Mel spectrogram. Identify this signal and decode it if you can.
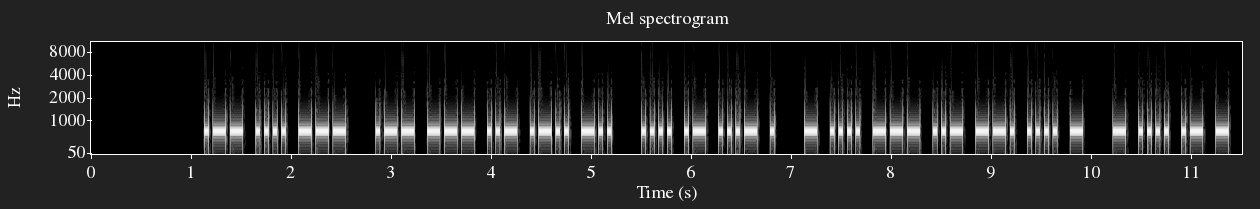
Morse code, heard as a keyed tone, about 28 wpm, 700 Hz. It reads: WHO WOULD HAVE THOUGHT THAT
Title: Sentences from Top 1200 Words 28wpm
